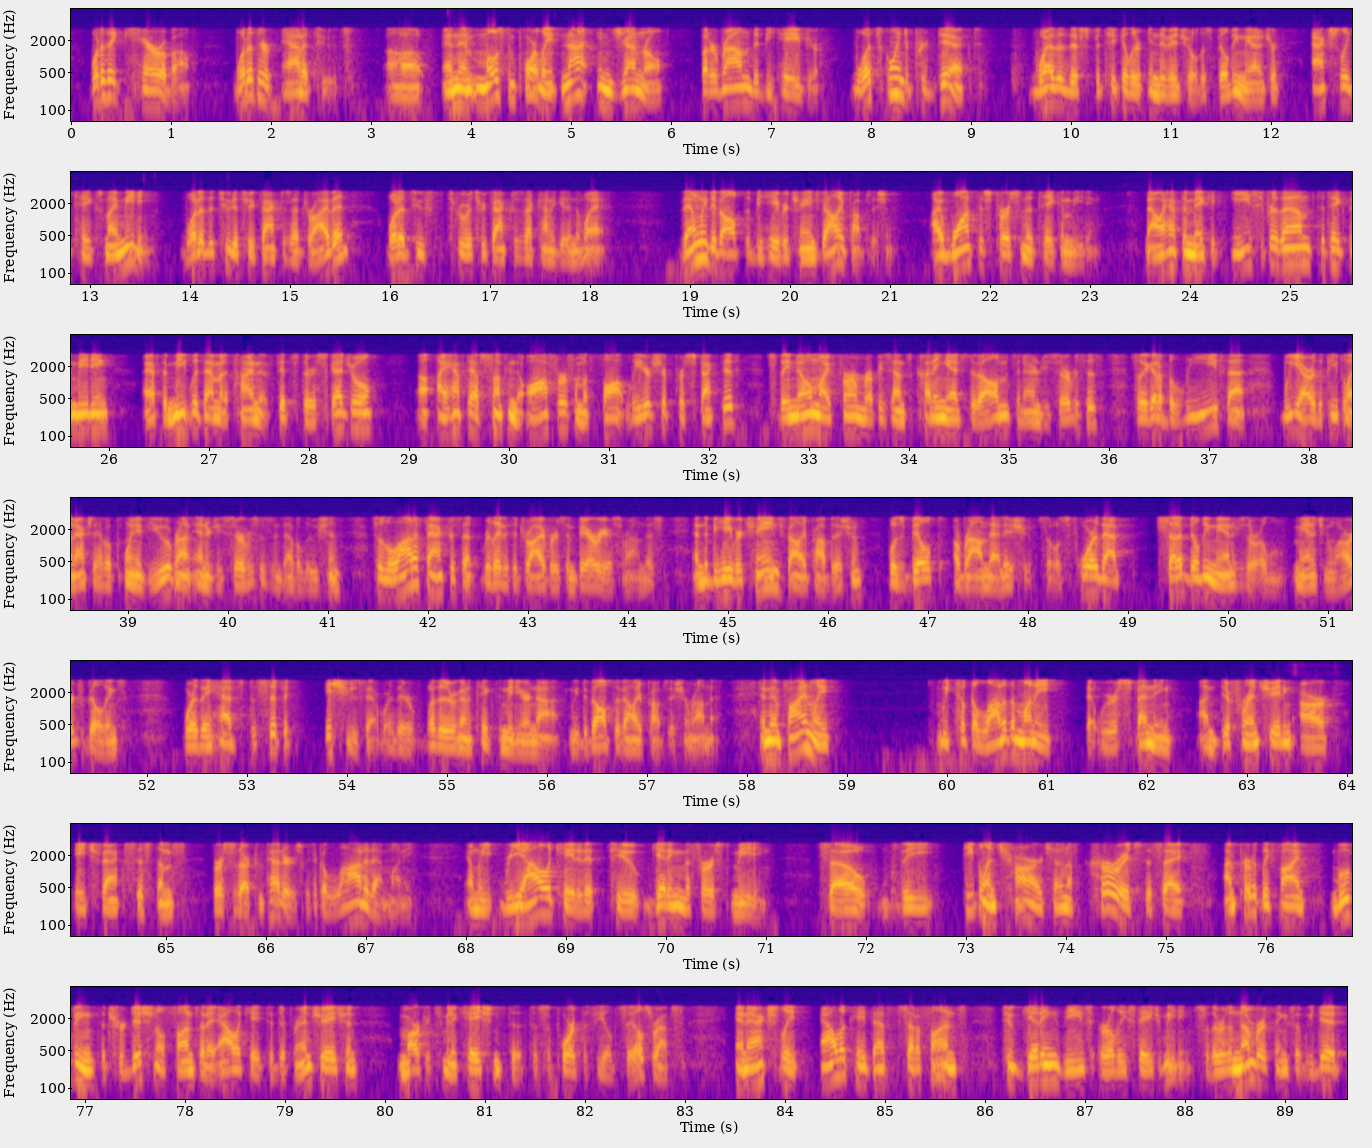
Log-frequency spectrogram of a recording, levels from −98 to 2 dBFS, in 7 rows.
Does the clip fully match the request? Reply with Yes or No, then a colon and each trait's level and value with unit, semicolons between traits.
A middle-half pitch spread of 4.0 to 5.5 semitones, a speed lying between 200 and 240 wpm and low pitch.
Yes: average, 4.8 semitones; fast, 205 wpm; low, 110 Hz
